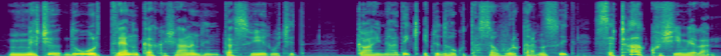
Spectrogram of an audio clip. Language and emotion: Kashmiri, happy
